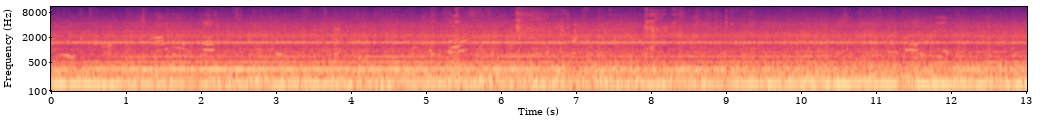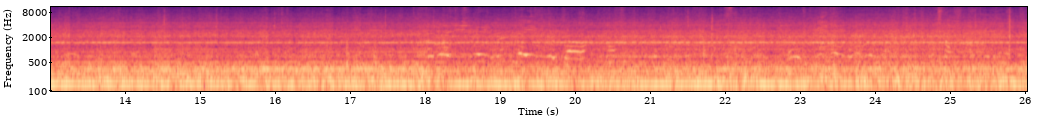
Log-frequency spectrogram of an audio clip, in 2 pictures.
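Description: An airliner rumbles along a runway while taxiing.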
